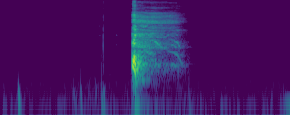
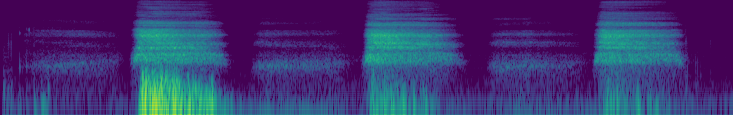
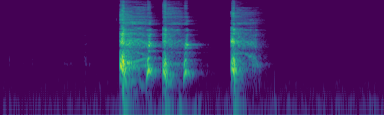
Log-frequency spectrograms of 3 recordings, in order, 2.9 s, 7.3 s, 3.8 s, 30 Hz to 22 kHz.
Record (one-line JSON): {"cough_length": "2.9 s", "cough_amplitude": 20476, "cough_signal_mean_std_ratio": 0.17, "exhalation_length": "7.3 s", "exhalation_amplitude": 7109, "exhalation_signal_mean_std_ratio": 0.45, "three_cough_length": "3.8 s", "three_cough_amplitude": 22455, "three_cough_signal_mean_std_ratio": 0.25, "survey_phase": "beta (2021-08-13 to 2022-03-07)", "age": "18-44", "gender": "Female", "wearing_mask": "No", "symptom_cough_any": true, "symptom_new_continuous_cough": true, "symptom_runny_or_blocked_nose": true, "symptom_loss_of_taste": true, "symptom_onset": "4 days", "smoker_status": "Never smoked", "respiratory_condition_asthma": false, "respiratory_condition_other": false, "recruitment_source": "Test and Trace", "submission_delay": "2 days", "covid_test_result": "Positive", "covid_test_method": "ePCR"}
